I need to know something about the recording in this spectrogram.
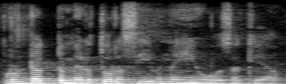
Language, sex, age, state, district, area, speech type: Punjabi, male, 18-30, Punjab, Tarn Taran, urban, spontaneous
